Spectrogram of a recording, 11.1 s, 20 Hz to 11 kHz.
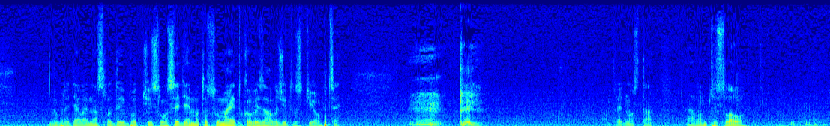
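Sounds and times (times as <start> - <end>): person clearing throat: 5.4 - 6.5.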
